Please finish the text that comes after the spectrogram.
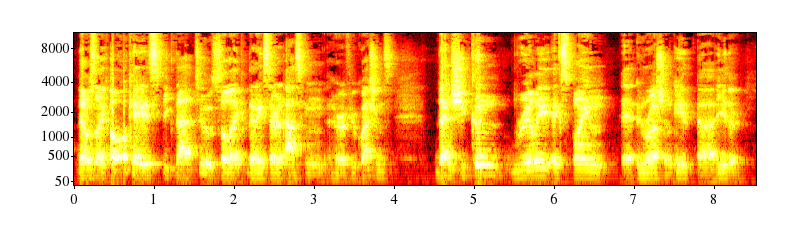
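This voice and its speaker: Interview guest: man, thirties, from Brazil, native Portuguese speaker, deep-pitched, casual storyteller, echoey room recording. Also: lively intonation, normal speed. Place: indoor living room, on a sofa. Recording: roomy, distant microphone.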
